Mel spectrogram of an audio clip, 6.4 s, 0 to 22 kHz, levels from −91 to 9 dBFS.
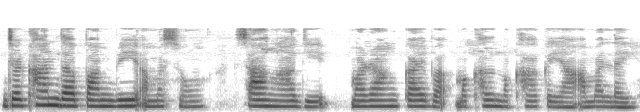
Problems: background sounds at intervals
